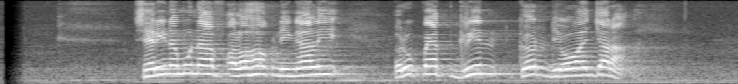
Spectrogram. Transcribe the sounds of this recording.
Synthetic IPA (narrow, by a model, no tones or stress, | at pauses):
sɛɾinamunafɔlɔɦɔk̚niŋali | rupɛt̪̚ɡɾinkɨrdiwawaɲt͡ʃaɾa̰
